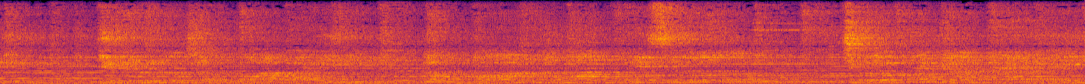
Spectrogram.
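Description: A choir singing a hymn over instrumental accompaniment, the backing music for a liturgical flower-offering dance.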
